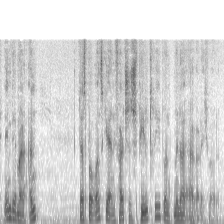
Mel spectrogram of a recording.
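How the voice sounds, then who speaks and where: An actor playing a gruff, world-weary police detective in a German radio crime drama, with a dry, blunt delivery. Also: male voice, medium pitch, sing-song, moderate pace, mellow, dull audio. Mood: sardonic, weary.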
